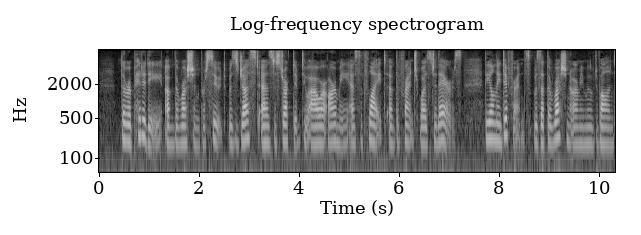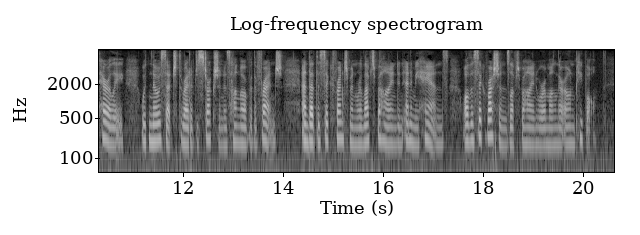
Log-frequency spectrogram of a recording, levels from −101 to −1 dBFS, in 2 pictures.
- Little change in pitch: Yes, narrow, 2.2 semitones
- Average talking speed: Yes, average, 190 wpm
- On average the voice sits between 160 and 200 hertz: Yes, medium, 185 Hz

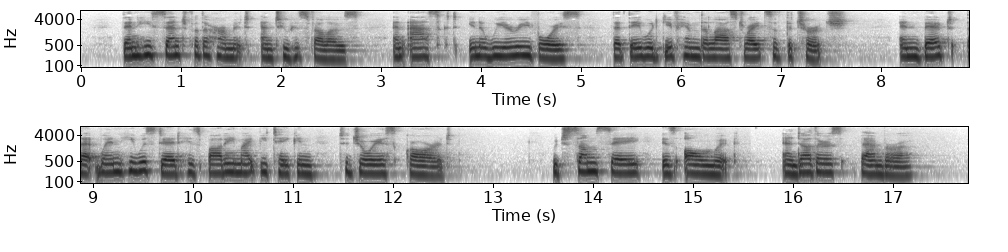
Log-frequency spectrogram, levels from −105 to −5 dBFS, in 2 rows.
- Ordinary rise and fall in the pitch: No, narrow, 2.2 semitones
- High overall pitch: Yes, high, 195 Hz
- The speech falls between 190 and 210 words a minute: No, average, 170 wpm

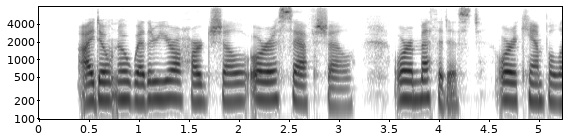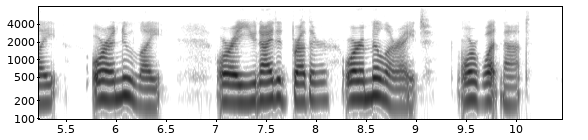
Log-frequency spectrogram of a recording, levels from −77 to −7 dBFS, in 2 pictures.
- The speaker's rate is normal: Yes, average, 170 wpm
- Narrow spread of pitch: Yes, narrow, 2.0 semitones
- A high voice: Yes, high, 200 Hz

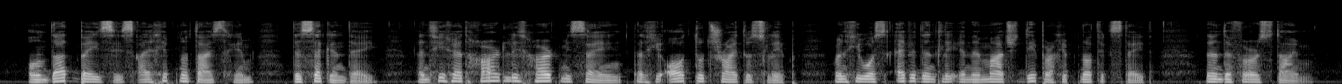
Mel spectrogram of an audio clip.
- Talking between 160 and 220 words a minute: Yes, average, 165 wpm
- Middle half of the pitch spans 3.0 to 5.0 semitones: Yes, average, 4.6 semitones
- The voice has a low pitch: Yes, low, 120 Hz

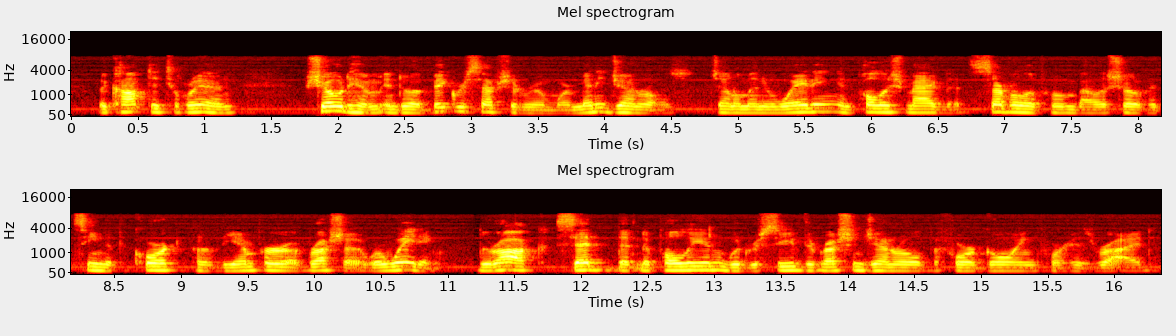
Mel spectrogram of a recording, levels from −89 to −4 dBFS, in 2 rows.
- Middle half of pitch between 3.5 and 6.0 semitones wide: No, average, 2.7 semitones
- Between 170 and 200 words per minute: Yes, average, 175 wpm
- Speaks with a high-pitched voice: No, low, 125 Hz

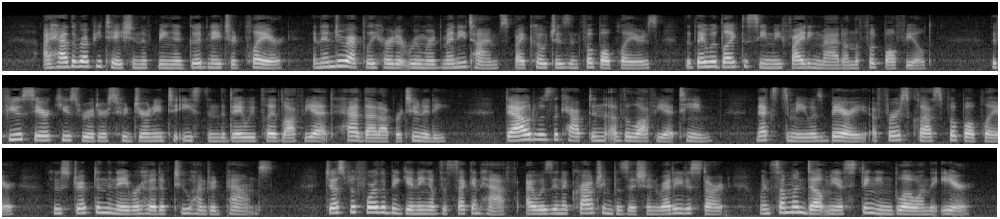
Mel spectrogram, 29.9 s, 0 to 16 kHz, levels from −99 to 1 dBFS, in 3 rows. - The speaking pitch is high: Yes, high, 200 Hz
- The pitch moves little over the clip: No, average, 3.2 semitones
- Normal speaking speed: No, fast, 210 wpm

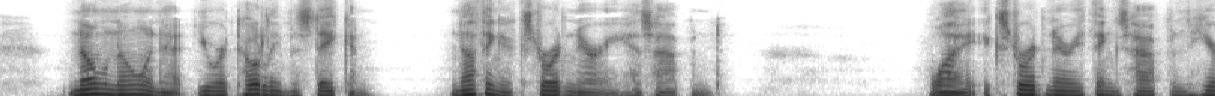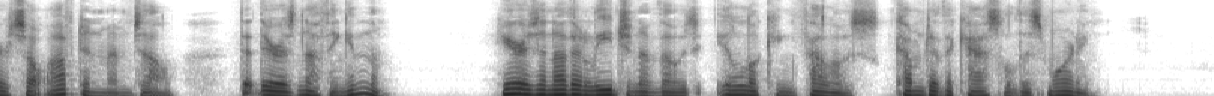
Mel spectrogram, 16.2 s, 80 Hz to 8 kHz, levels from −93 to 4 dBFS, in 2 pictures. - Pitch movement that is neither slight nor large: Yes, average, 4.5 semitones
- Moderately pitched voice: No, low, 115 Hz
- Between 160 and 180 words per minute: No, average, 150 wpm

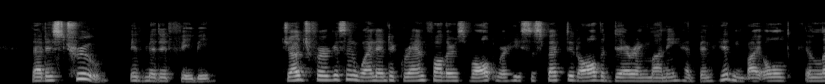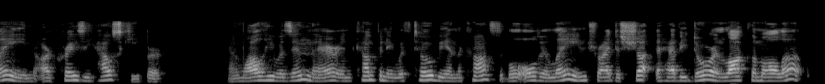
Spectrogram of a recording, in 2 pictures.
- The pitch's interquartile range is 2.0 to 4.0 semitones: Yes, average, 3.0 semitones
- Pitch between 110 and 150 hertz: No, medium, 175 Hz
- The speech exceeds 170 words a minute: Yes, average, 195 wpm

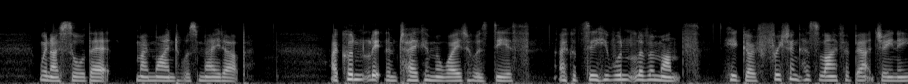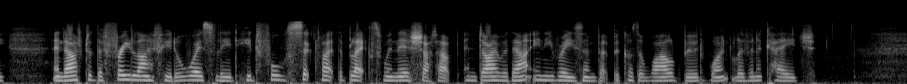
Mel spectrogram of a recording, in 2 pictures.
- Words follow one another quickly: Yes, fast, 220 wpm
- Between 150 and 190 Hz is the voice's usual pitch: Yes, medium, 185 Hz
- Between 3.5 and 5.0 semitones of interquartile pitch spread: No, narrow, 2.6 semitones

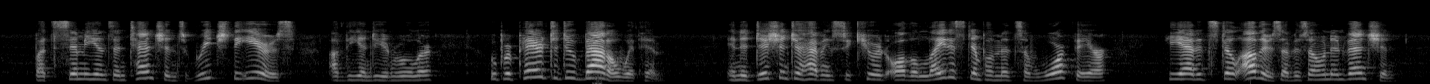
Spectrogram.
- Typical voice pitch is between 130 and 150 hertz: No, high, 235 Hz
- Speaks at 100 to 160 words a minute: Yes, average, 150 wpm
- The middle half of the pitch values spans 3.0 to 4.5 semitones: No, wide, 5.4 semitones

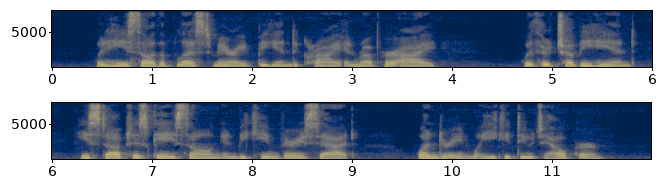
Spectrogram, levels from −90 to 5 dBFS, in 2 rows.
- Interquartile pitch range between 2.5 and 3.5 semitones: Yes, average, 3.0 semitones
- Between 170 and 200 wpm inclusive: Yes, average, 175 wpm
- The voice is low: No, high, 220 Hz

